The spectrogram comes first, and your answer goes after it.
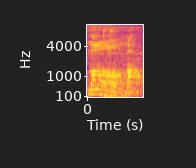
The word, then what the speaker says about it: LAM: We say the syllable LAM, L-A-M.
